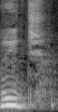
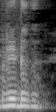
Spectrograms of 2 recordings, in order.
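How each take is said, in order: First: The d is silent before the final sound. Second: A d sound is spoken before the end. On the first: The speaker calls it right. "ब्रिज बोलते हैं" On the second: The speaker calls it wrong. "मैं इसको ब्रिडग नहीं बोलती"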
